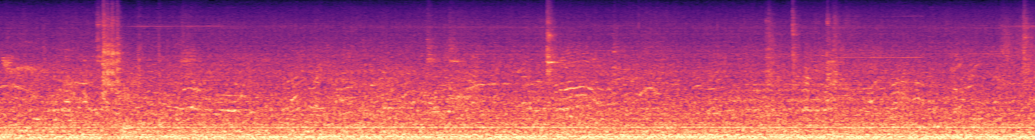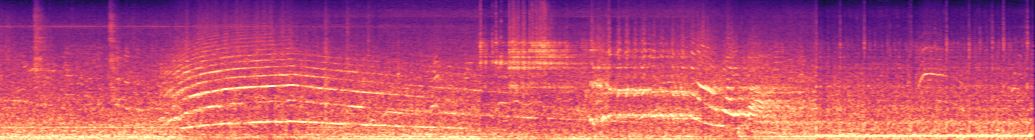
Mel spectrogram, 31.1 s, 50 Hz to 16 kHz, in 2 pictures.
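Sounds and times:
low machinery hum: 0:00.0 - 0:31.0
roller coaster motor whine: 0:00.0 - 0:31.0.

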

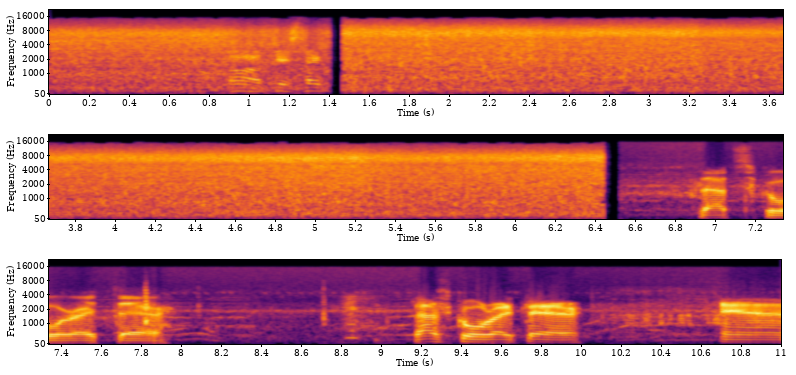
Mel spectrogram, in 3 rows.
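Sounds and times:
stream rushing over rocks: 0:00.0 - 0:06.5.

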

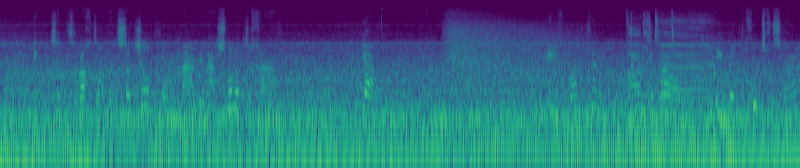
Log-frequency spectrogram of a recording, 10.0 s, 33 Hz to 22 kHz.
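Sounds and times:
train engine low rumble: 0:00.0 - 0:10.0.

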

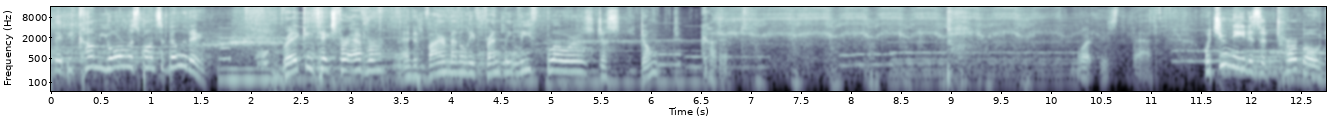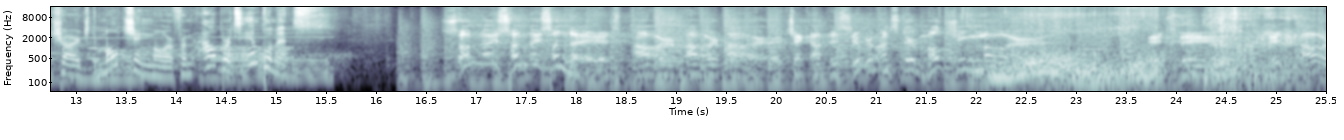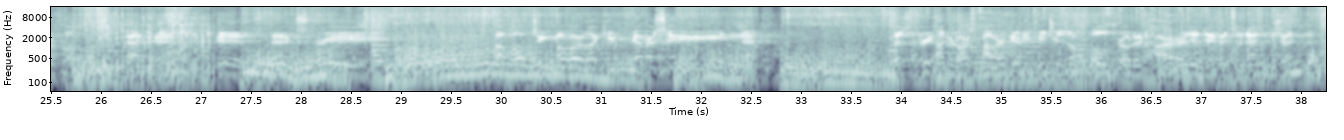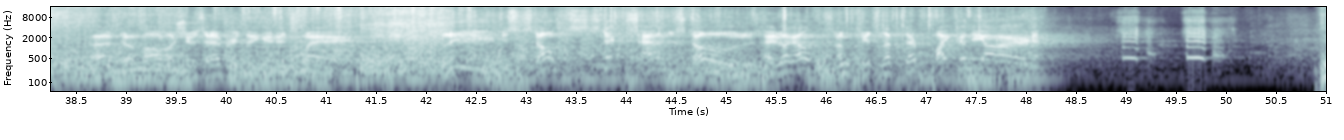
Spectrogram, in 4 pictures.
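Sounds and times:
man imitating lawn mower engine: 0:06.9 - 0:10.3, 0:22.1 - 0:43.8.

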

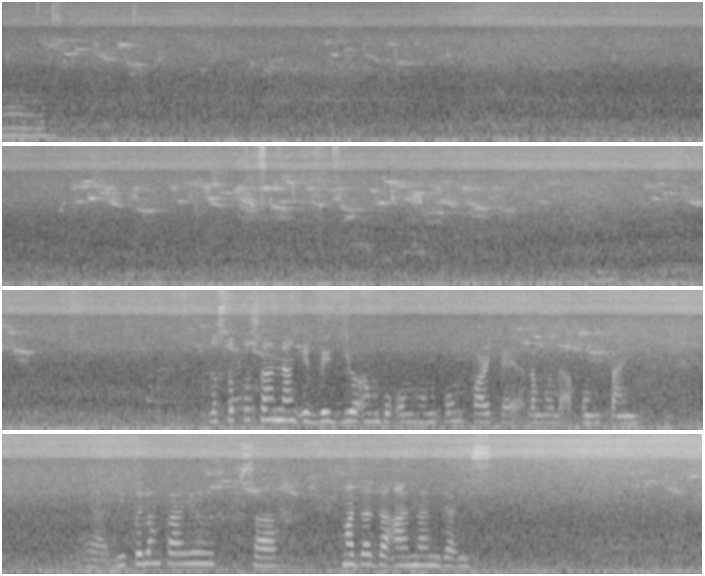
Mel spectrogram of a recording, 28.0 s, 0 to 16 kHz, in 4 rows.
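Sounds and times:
birds chirping: 0:00.0 - 0:26.2
steady low rumble: 0:05.4 - 0:22.8.

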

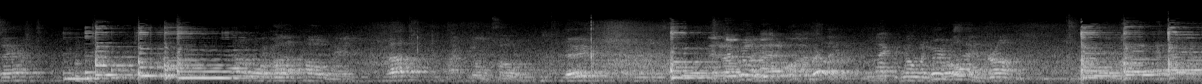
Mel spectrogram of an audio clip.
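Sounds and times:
electric guitar playing: 0:00.4 - 0:03.1, 0:06.4 - 0:08.5, 0:10.7 - 0:12.0.

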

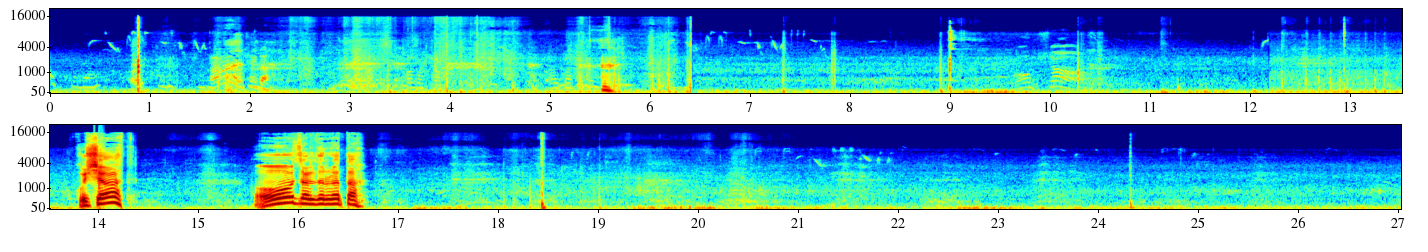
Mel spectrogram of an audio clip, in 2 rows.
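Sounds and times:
person shouting: 0:13.8 - 0:14.2, 0:15.6 - 0:16.6.

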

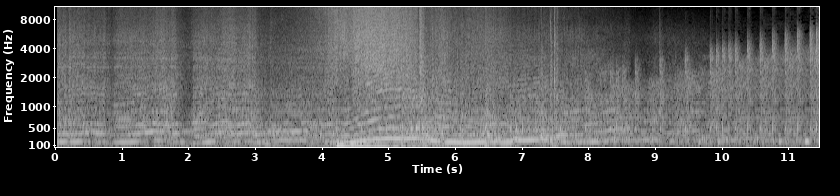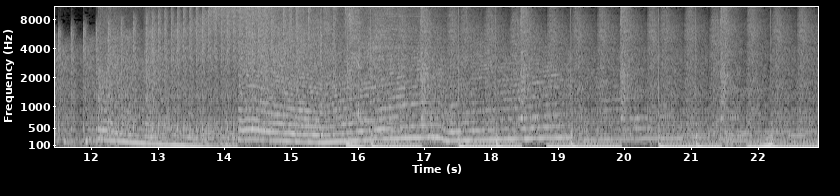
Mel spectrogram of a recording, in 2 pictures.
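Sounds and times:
car engine revving: 0:00.0 - 0:22.9.

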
